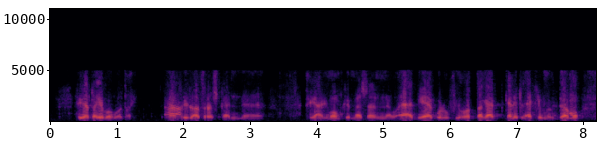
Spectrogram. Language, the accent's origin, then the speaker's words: Arabic; Alexandria, Alexandria Governorate, Egypt; كان بيجي لنا اسكندرية في فترة ثقافة الحرية وأنا اسكندراني وكنت بروح هناك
